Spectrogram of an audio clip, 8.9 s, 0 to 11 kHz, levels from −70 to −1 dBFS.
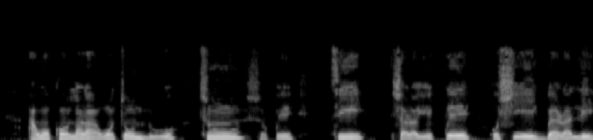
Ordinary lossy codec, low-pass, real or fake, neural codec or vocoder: AAC, 32 kbps; 7.2 kHz; fake; codec, 16 kHz, 8 kbps, FunCodec, trained on Chinese and English, 25 frames a second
